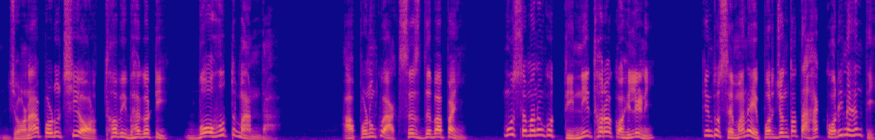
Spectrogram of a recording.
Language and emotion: Odia, disgusted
